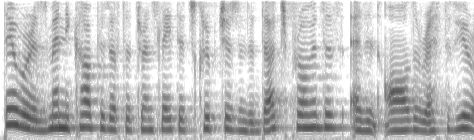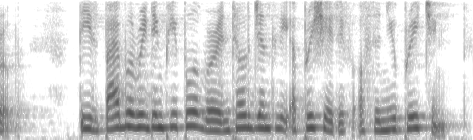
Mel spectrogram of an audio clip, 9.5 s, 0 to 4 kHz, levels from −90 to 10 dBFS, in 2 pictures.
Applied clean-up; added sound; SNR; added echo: none; none; none; none.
